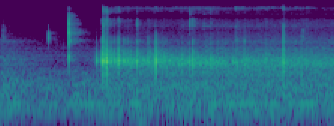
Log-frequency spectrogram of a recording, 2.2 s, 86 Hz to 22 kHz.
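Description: Fire button of a copper mechanical mod clicking, then a 0.5-ohm atomizer coil sizzling and crackling steadily for about two seconds as it fires, ending with another click.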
